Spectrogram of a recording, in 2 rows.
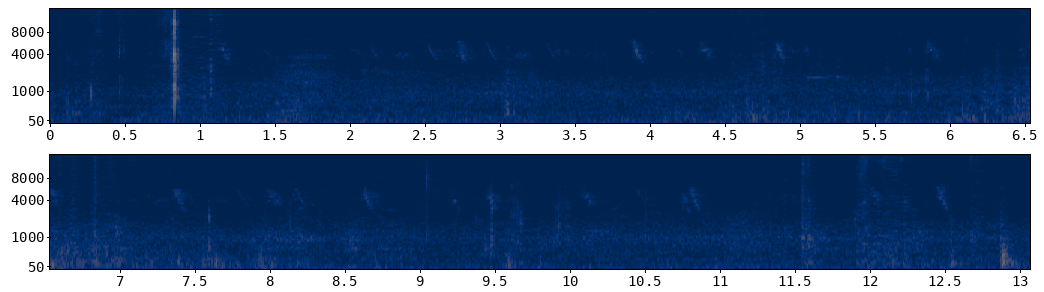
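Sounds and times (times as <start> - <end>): faint high bird chirps: 0.9 - 13.0.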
